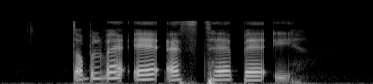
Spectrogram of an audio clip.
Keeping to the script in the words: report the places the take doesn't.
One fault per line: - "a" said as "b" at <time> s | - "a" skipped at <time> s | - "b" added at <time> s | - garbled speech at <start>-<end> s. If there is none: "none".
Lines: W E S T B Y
none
